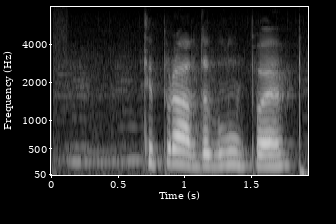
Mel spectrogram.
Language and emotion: Russian, neutral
